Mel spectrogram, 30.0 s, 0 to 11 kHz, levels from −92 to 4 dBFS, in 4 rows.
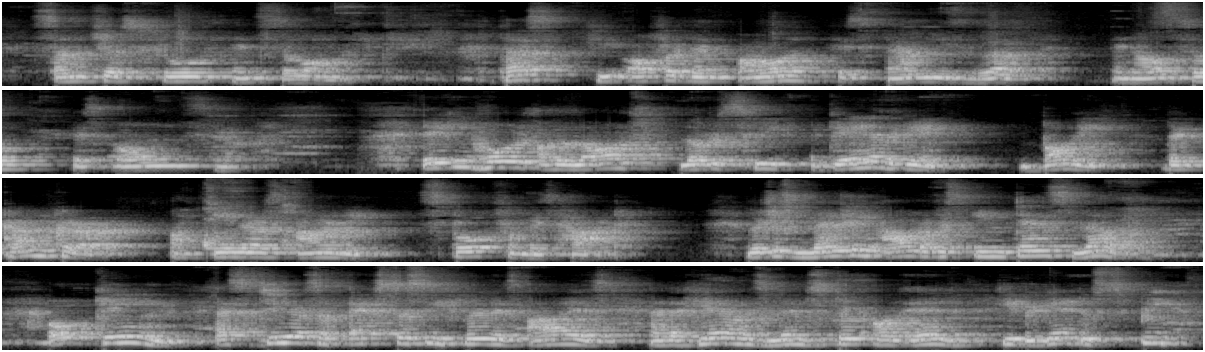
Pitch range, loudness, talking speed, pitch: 150-230 Hz, -22 LUFS, 135 wpm, 175 Hz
